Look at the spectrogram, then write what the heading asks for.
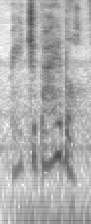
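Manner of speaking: barely voiced, soft and tender as God; gently and kindly. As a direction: hush it out like a kind, patient God. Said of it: "very gently, very softly, very nicely, very kindly said".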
